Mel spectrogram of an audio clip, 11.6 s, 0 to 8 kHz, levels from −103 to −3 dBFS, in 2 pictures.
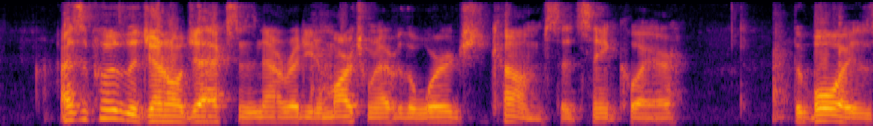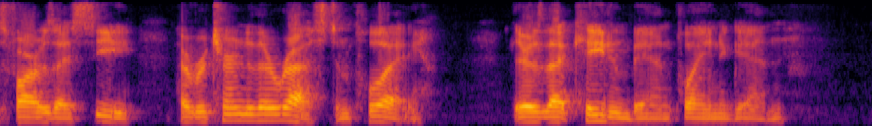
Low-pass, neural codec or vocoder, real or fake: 7.2 kHz; vocoder, 22.05 kHz, 80 mel bands, WaveNeXt; fake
